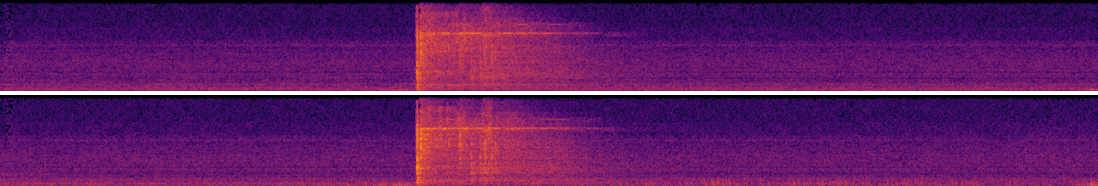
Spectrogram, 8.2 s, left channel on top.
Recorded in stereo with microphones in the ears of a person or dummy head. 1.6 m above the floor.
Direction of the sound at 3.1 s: 5° right (ahead or behind).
